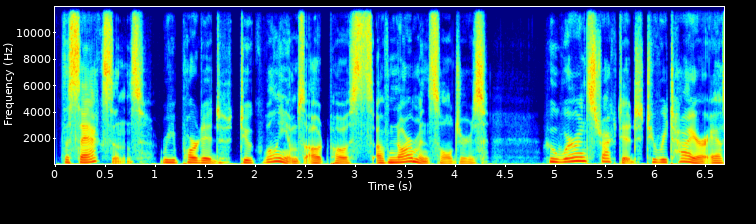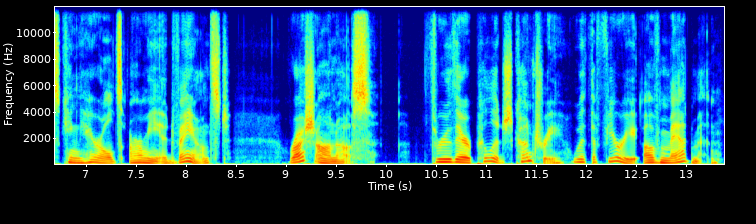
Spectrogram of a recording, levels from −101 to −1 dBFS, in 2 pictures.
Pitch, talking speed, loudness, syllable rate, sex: 185 Hz, 140 wpm, -21 LUFS, 4.7 syllables/s, female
